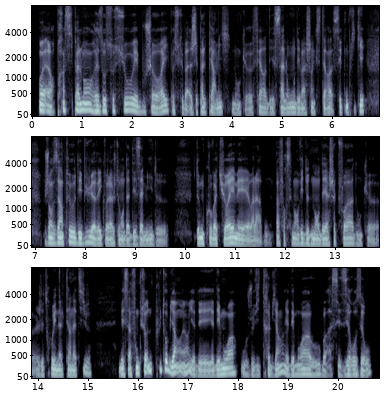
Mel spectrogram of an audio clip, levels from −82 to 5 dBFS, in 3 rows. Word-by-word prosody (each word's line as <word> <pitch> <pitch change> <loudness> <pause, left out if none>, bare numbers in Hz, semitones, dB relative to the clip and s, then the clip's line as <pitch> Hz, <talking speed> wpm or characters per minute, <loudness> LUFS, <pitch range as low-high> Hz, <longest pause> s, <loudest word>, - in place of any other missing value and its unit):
Ouais, 120 -2 +8
alors 100 -5 +1
principalement 130 +1 +3
réseaux 110 0 +3
sociaux 125 +4 0
et 110 - +4
bouche 100 0 -6
à 95 - +1
oreille 95 +6 +1
parce 100 -4 -8
que - - -8
bah, - - -2
j'ai - - -3
pas - - -1
le 90 - -2
permis, 90 -1 -3
donc 80 0 -8
heu, 75 0 -6
faire 90 +2 -4
des 85 0 -6
salons, 85 +1 0
des 85 -1 -2
machins 80 +2 -3
et - - -8
cetera, - - -4
c'est - - -5
compliqué. 110 0 -2 0.5
J'en 100 0 +3
faisais 90 +3 +3
un 100 - +7
peu 110 +4 0
au 105 - +6
début 100 +2 +2
avec 85 -1 +2
voilà, 85 -1 +1
je 85 - -7
demandais 80 -2 -2
à - - -1
des 75 0 -3
amis 80 +2 0
de 70 -4 -8 0.6
de 95 - +3
me 95 -1 +6
covoiturer 95 +2 +3
mais 80 -5 +3
voilà, 70 -1 -3
bon - - -12
pas - - -3
forcément 95 -2 -5
envie 85 +1 -1
de 90 - 0
demander 85 0 +1
à 85 - +1
chaque 90 - -6
fois, 90 0 -1
donc 80 -2 -9
heu, - - -9
j'ai 85 -1 -5
trouvé 95 +3 0
une 85 - +2
alternative, 85 +4 -3 0.6
mais 95 - +2
ça 95 0 0
fonctionne 110 +8 +3
plutôt 175 +3 +2
bien, 120 -5 +6
hein. 120 - +1
Il - - +2
y - - +3
a 90 - -1
des, 80 0 +1
il - - 0
y - - +1
a - - 0
des 90 +2 +2
mois 105 +3 +3
où 90 -1 -6
je 80 - -7
vis 80 -1 -7
très 90 - -3
bien. 90 +7 -1
Il - - 0
y - - +2
a - - -1
des 85 0 -1
mois 95 +3 +1
où 90 +2 -3
bah, 80 -1 -5
c'est 85 - -4
0-0, 85 +5 -1
90 Hz, 260 wpm, -23 LUFS, 85-100 Hz, 0.6 s, Ouais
